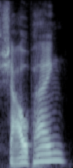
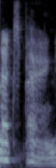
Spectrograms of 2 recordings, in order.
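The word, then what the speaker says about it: XPeng: just call it an x-pang you'll sell more yeah because it's very hard for us english speakers to look at an x and pronounce an sh i'm working on it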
